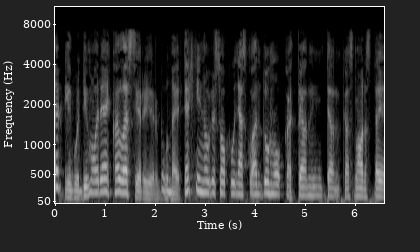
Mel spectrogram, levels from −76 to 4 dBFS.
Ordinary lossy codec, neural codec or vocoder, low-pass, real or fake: MP3, 32 kbps; codec, 16 kHz, 1 kbps, FreqCodec, larger model; 7.2 kHz; fake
